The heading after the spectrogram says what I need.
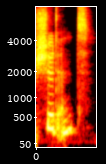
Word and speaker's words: should: one more thing about shouldn't and should is that they contain another silent letter don't they there is a silent l in there s-h-o-u-l-d should that's right we've got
